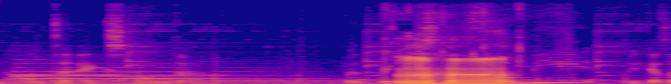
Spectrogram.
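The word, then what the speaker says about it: Hunter × Hunter: I also learned like 1 or 2 years ago that you're not supposed to pronounce the X in Hunter X Hunter.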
